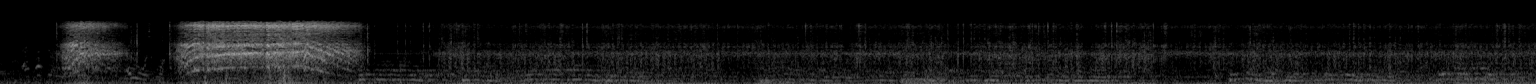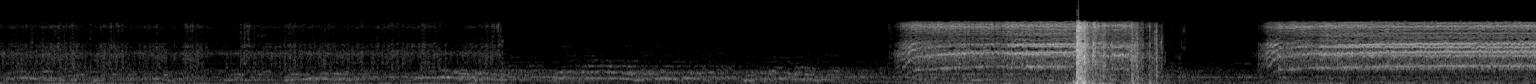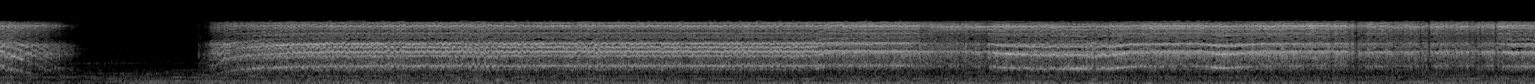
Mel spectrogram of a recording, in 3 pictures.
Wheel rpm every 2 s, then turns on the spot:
10, 110, 20, 30, 20, 20, 10, 20, 10, 20, 10, 0, 130, 50, 170, 110, 80, 210, 210, 220, 220, 230, 230.
4-22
